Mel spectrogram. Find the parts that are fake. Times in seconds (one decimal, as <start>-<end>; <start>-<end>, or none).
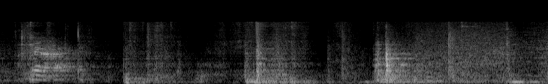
0.0-3.3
